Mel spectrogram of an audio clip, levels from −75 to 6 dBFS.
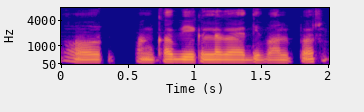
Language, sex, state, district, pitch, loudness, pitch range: Hindi, male, Bihar, West Champaran, 130 Hz, -18 LUFS, 130-135 Hz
